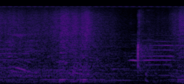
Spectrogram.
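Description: Indistinct voices over sustained musical tones, with a single sharp tap near the end.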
